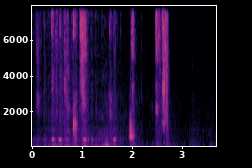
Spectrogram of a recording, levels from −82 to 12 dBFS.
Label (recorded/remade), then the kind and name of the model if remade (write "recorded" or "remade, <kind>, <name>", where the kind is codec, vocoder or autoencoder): recorded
